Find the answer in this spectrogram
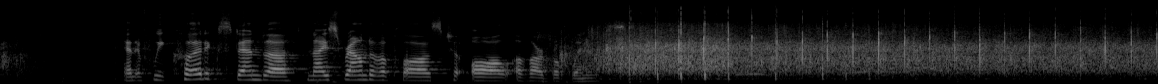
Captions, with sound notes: And if we could extend a nice round of applause to all of our book winners. (audience applauding)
